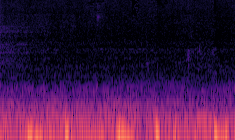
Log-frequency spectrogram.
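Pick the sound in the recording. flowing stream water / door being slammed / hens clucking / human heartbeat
human heartbeat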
